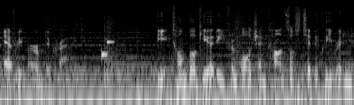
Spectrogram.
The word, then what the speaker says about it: Tonbogiri: The Tombogiri from old-gen consoles typically written as this, meaning Dragonfly Cutter. However, the Japanese translators for Terraria, Spike Chunsoft, decided to write the name in katakana, still pronounced Tombogiri.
